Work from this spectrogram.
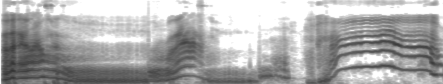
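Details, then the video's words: Angry cat producing drawn-out wavering yowls: a low moaning growl that dips and swells, then a pause and a long, high, rising wail held steady before cutting off. "Horror cat sound || angry cat sound"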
